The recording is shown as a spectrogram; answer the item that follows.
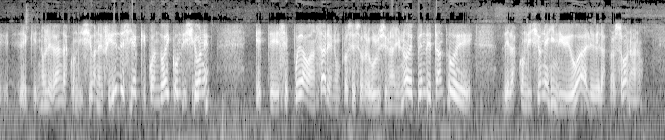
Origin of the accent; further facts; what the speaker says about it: Uruguay; los uruguayos somos muy futboleros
